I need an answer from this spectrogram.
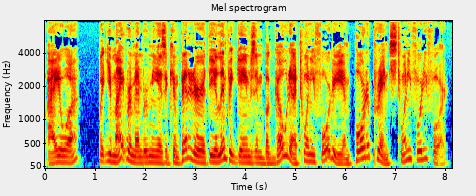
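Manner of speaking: high, loud, wholesome Midwestern athlete; Lewis, Midwestern farm boy. Acted. Olympic finalist greets the audience as a corny Midwestern farm boy. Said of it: "Lewis has a Midwestern accent, is a wholesome and corny farm boy".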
